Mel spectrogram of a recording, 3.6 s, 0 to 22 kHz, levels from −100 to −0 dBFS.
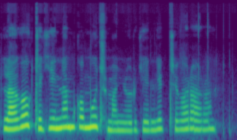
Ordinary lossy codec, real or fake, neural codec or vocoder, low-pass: Opus, 32 kbps; fake; vocoder, 44.1 kHz, 128 mel bands every 256 samples, BigVGAN v2; 19.8 kHz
